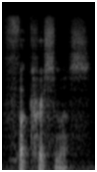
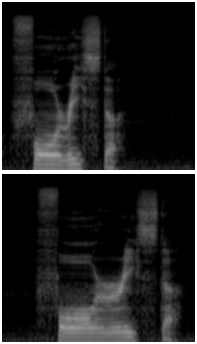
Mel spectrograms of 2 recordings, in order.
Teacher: we will actually pronounce the r to join us to the next word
